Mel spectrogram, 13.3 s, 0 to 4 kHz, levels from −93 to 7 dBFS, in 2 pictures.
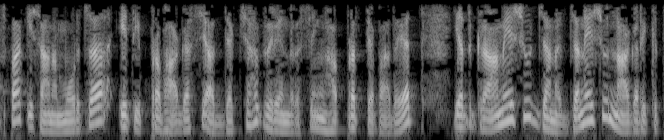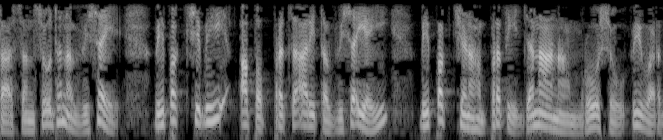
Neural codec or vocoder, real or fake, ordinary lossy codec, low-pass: none; real; none; 3.6 kHz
